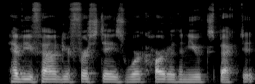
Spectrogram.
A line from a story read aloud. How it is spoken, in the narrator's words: he asked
